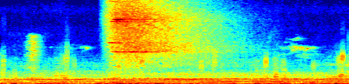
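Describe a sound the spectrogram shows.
A magical burst whooshes loudly and fades.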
